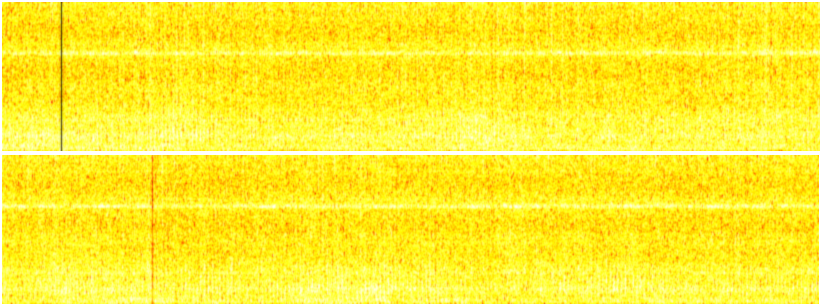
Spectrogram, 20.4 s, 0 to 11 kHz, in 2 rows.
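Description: CH-53E Super Stallion heavy helicopter hovering low and settling onto a ship's flight deck. Its rotor and three turboshaft engines make a loud, steady noise with a thin high whine on top.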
